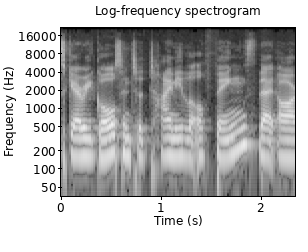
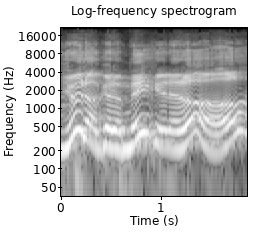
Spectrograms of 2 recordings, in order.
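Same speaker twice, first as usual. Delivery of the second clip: ridiculous, goofy, taunting, high, loud put-on voice; 7 semitones higher, 10 dB louder than usual.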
